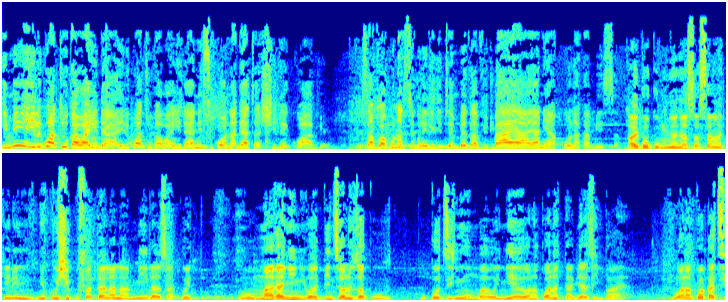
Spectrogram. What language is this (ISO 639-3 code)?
swa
